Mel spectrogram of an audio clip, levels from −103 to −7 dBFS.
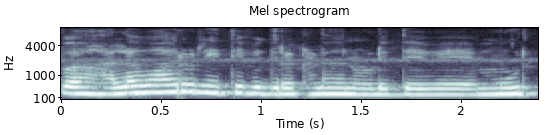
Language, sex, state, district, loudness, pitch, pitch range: Kannada, female, Karnataka, Shimoga, -14 LUFS, 210 Hz, 195-230 Hz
